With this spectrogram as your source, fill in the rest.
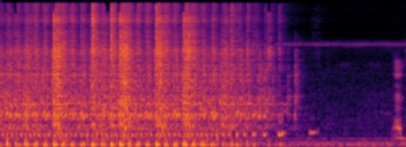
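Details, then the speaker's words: Go-kart small engine after draining the fuel bowl and tank and adding new fuel: uneven popping for under three seconds, then fades out as idle is too low; owner suspects dirty carb jets, idle needing raising. "better A lot better maybe it needs the maybe the idle needs to go up let me see we probably need to clean the Jets to be honest"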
